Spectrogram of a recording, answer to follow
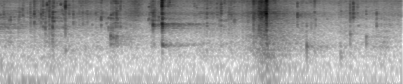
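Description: A person chewing a mouthful of Babybel cheese dipped in chili oil with the mouth closed: a few faint, wet mouth clicks about half a second apart.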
